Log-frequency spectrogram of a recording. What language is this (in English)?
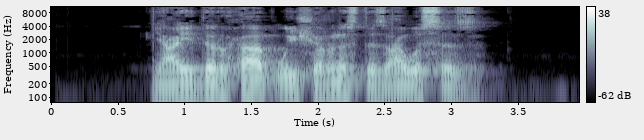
Abaza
